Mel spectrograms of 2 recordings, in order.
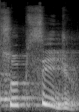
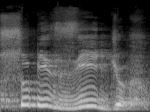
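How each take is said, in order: First: The consonant after 'sub' sounds like 's'. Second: The consonant after 'sub' sounds like 'z'. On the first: The speaker calls it right. "Então é subsídio" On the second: The speaker calls it wrong. "não saia por aí falando subsídio"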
